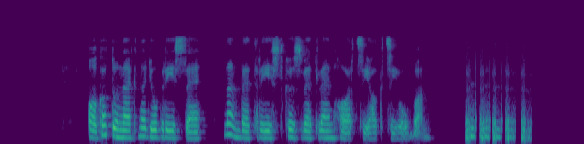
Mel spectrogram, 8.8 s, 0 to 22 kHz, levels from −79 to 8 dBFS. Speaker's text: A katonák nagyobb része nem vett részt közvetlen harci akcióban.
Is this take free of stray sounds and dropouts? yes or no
no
